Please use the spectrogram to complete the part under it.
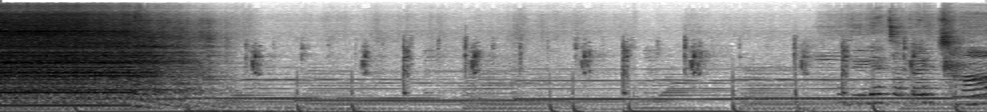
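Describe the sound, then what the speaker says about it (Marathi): A mixer grinder whirs loudly while blending coconut, green chillies, lemon, sugar, salt, coriander and mint into chutney, then slows to a lower churning hum with small rhythmic ticks and clatters as the jar contents turn. "आता हे सगळं व्यवस्थित आपल्याला वाटून घ्यायचं आहे."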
